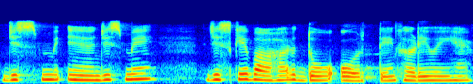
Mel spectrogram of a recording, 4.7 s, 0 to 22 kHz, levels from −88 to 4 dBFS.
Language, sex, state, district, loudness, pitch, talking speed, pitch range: Hindi, female, Himachal Pradesh, Shimla, -16 LUFS, 220 Hz, 125 wpm, 200-230 Hz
